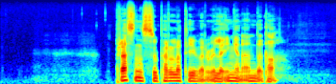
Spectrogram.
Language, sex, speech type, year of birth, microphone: Norwegian, male, read, 1986, Shure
